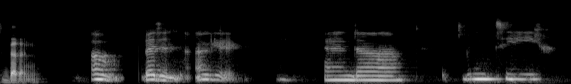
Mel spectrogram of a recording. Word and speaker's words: bedden: Veel beden. There's the first, or the second, or the third? Is that the 7th? Beden? No, unfortunately not. It's bedden.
